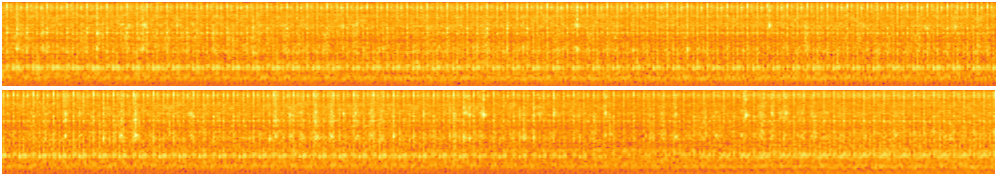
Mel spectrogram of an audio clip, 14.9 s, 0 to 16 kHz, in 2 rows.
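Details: Renault Duster 1.5 dCi diesel at idle, before alternator pulley replacement: steady rattle with a faint high whine over it, constant with no rev change; worn alternator pulley.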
